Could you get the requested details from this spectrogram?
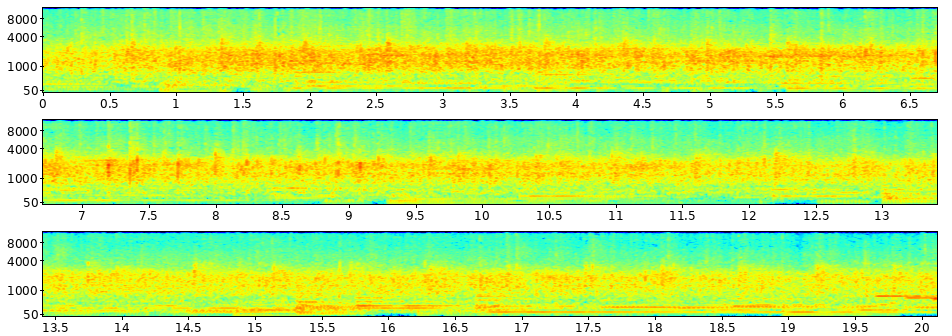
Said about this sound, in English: Clap your hands.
